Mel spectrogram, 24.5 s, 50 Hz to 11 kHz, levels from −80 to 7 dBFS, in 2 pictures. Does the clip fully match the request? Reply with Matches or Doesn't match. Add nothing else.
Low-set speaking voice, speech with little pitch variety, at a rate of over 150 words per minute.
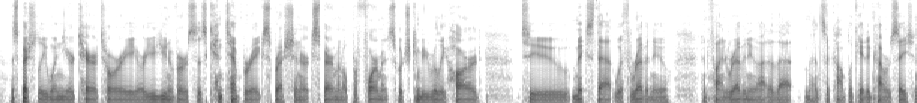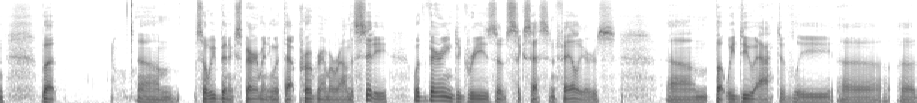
Doesn't match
